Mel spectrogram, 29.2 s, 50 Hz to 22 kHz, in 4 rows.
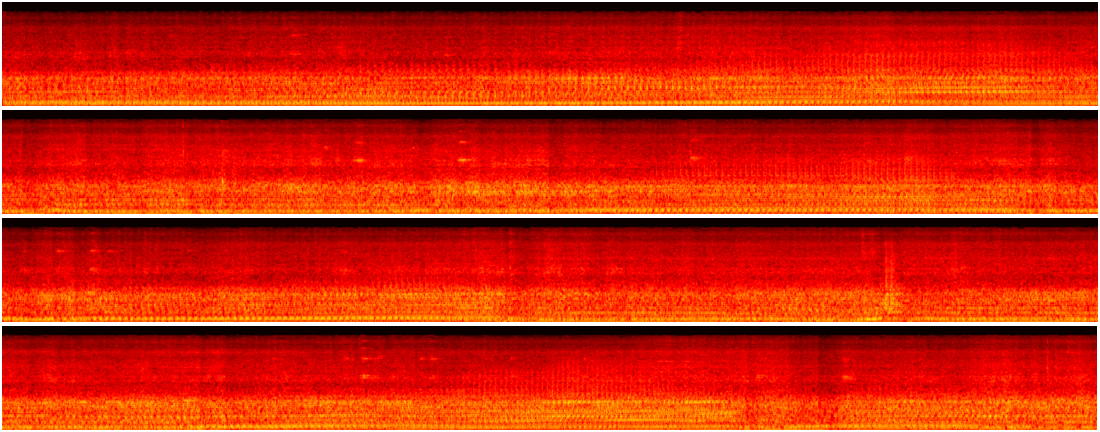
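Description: Race-prepared 1966 Dodge Dart's engine pulling hard on track, its pitch climbing steadily through long accelerations and dropping sharply three times where it shifts or lifts.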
